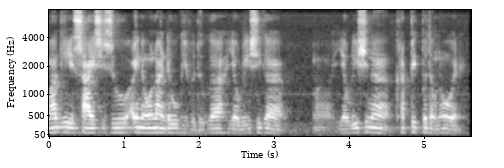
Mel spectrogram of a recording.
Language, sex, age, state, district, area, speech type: Manipuri, male, 30-45, Manipur, Imphal West, urban, spontaneous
